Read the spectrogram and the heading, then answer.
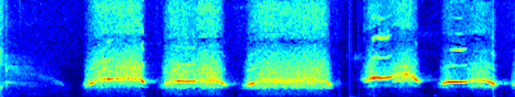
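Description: A person whistles badly in short, breathy bursts, about five airy toots with wavering pitch and hissy noise, fairly loud, with brief gaps between.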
